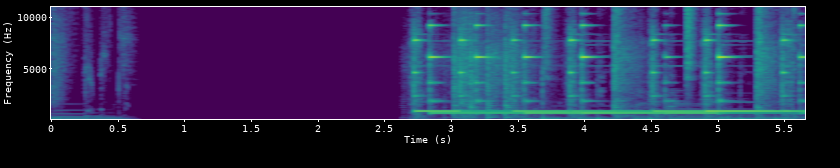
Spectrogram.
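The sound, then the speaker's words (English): A doorbell rings loudly at the gates of a candy factory, a sustained buzzing tone layered over busy mechanical clatter, following a brief chime and a couple of seconds of silence. “we're pulling up to the Snood Candy Factory gates, where Lucy is about to ring the bell”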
